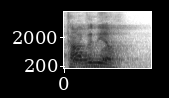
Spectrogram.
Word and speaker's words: Tavernier: Tavernier.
